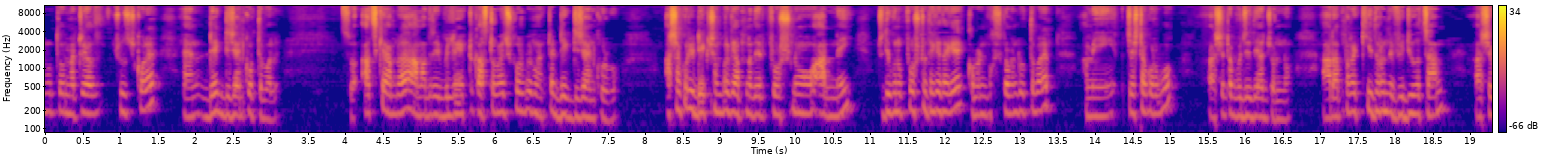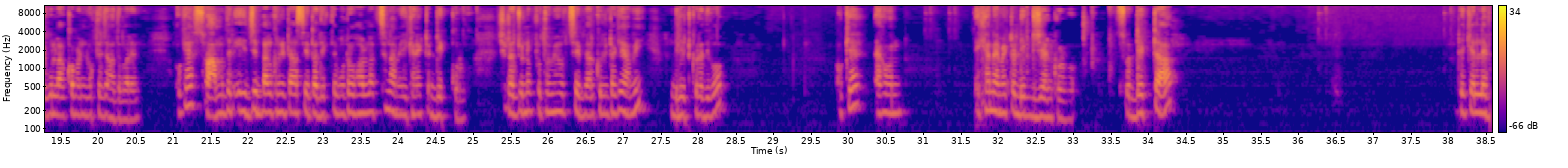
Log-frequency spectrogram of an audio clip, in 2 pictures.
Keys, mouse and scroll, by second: 2.2-3.1 scroll down 1, 8.1-10.9 scroll up 1, 19.3 scroll up 1, 20.2 middle click, 20.7-21.2 scroll up 1, 21.2 scroll down 1, 21.5 middle click, 22.8 scroll down 1, 23.1 middle click, 23.8 scroll up 1, 24.2 middle click, 25.1 double click, 25.6 middle click, 27.8 Escape, 29.1 middle click, 29.7-30.6 scroll up 1, 31.4 double click, 32.1 middle click, 32.3 space, 32.6 scroll down 2, 33.2 Escape, 33.6 middle click, 33.7-34.5 scroll down 1, 36.7 scroll up 1, 38.3-38.5 scroll down 1.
